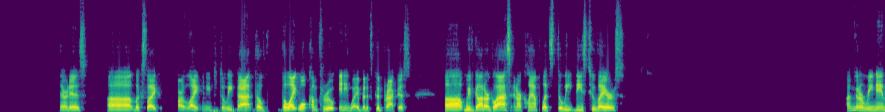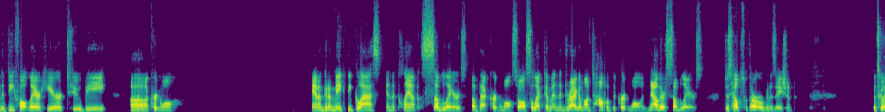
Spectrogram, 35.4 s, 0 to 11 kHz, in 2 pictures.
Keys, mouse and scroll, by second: 0.1 click, 3.8-9.4 drag, 5.8 F15, 5.9-7.1 typing, 11.2 click, 11.7 shift+click, 13.5 click, 14.8 click, 15.4 click, 16.3 click, 17.5 click, 18.1 click, 18.3 click, 19.3 ctrl+a, 20.9-24.1 typing, 25.0 click, 25.6 click, 26.6 shift+click, 29.8 click.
